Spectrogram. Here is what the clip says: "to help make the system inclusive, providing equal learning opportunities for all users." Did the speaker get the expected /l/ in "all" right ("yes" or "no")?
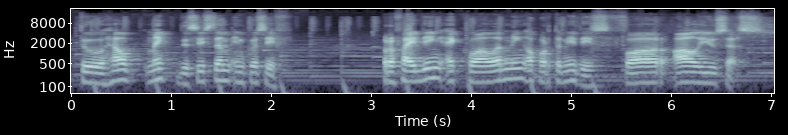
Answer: yes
